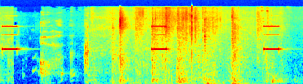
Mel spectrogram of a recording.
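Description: Hospital heart monitor beeping: a short single-pitched beep about every one and a half to two seconds, marking the patient's pulse. Under it are rustling and a few soft knocks.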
